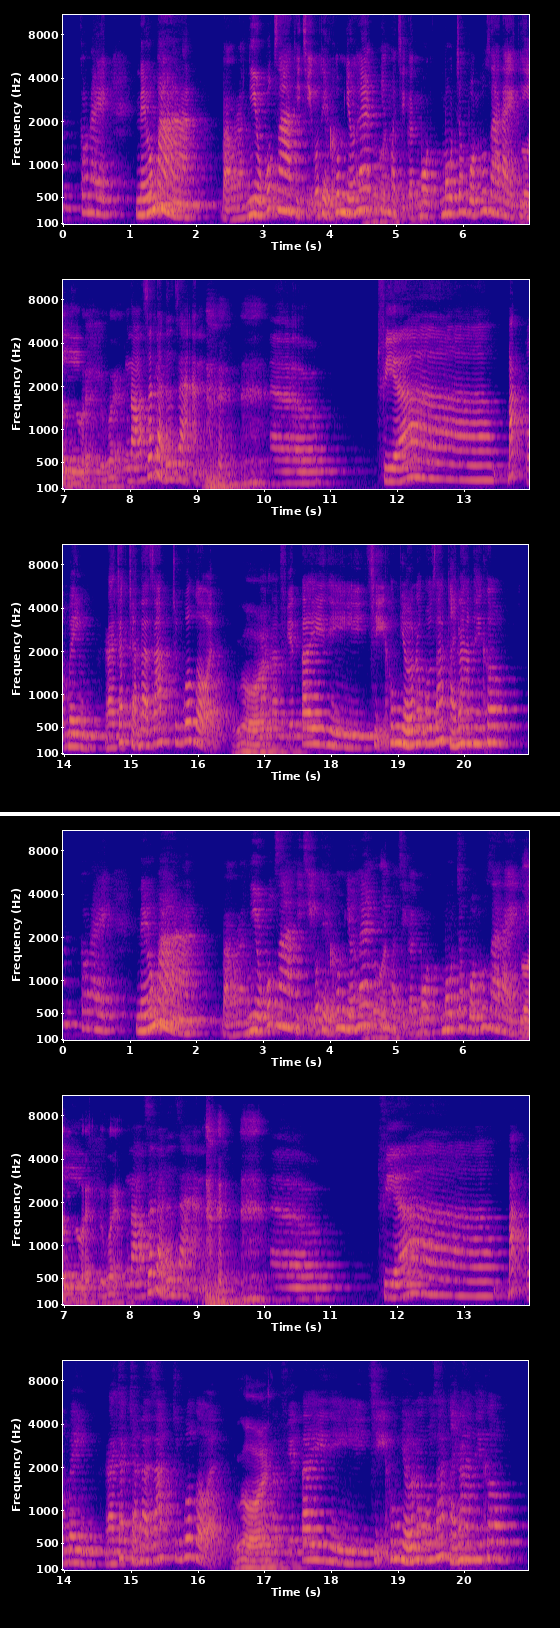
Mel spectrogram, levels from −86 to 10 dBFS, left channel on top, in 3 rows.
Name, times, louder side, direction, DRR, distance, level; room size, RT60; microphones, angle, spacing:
voice 1, 0.3-1.9 2.4-7.3 7.9-9.1 10.1-10.8 11.7-16.3 16.9-20.6, left 2 dB, 75° left, 2 dB, 2.5 m, -29 dB
voice 2, 4.5-4.9 6.8-7.9 9.1-10.1 16.5-17.2, right 1 dB, 85° right, 4 dB, 2.2 m, -32 dB
15.0 x 6.9 x 8.0 m, 1.0 s
head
